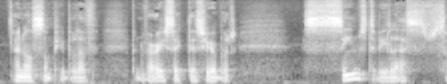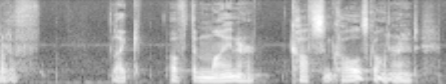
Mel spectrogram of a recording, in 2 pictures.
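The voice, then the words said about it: Slightly hoarse, throaty voice. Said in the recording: “I've got a frog in my throat.”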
